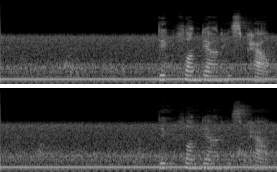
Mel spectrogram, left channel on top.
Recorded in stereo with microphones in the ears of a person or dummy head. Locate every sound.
1.6 s a woman speaking: 35° left (ahead or behind), 1.2 m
